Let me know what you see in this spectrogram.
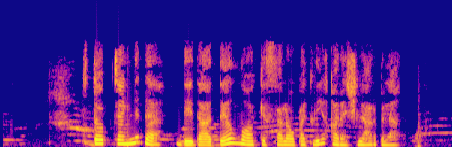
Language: Uzbek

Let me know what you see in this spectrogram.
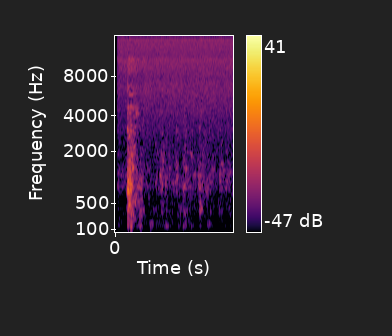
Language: Urdu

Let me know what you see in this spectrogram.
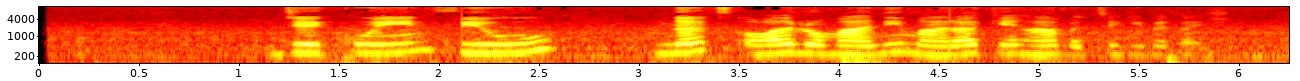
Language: Urdu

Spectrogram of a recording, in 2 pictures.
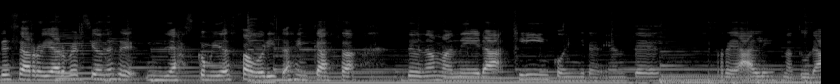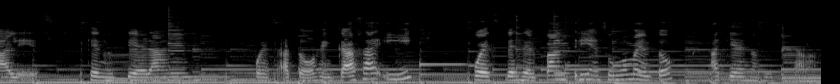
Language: Spanish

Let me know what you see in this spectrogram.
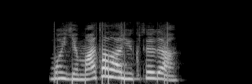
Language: Mari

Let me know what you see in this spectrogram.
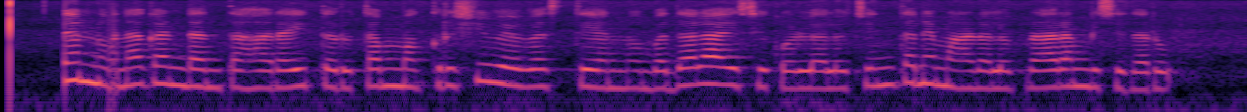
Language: Kannada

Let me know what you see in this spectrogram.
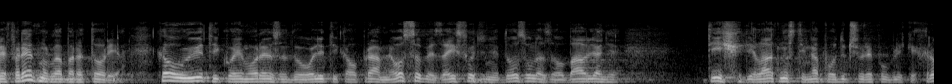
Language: Croatian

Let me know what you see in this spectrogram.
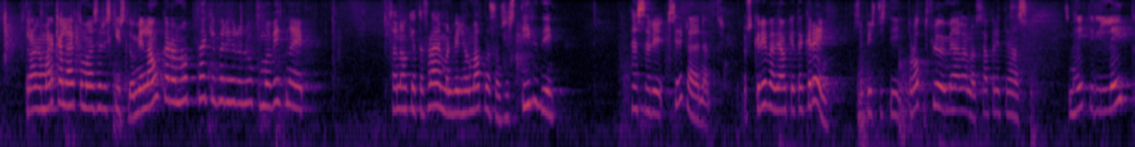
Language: Icelandic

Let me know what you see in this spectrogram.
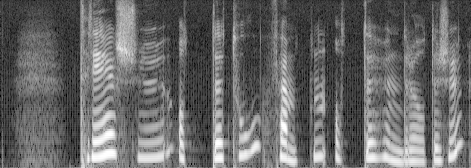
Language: Norwegian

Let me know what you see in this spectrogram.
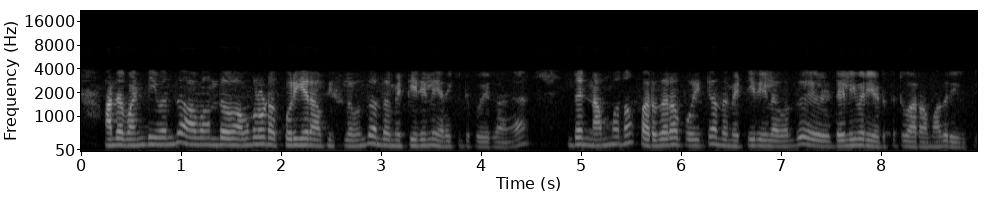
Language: Tamil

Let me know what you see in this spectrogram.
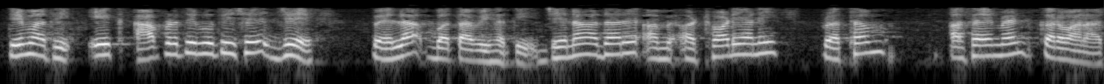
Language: Gujarati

